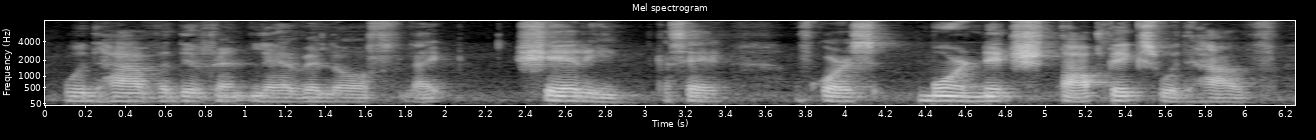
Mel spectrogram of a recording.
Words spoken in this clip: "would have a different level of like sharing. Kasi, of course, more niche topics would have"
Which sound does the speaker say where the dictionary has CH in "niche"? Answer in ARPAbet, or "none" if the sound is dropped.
CH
